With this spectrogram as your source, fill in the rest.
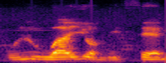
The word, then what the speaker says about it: Oluwayomife: I bear a powerful Yoruba name, Oluwayomife, pronunciation Oluwayomife, meaning God chose to love him.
